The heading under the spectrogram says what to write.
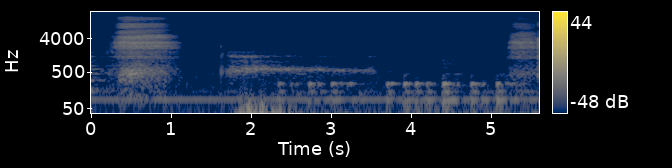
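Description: An airy, slow, deep breath drawn in through the nose, taken as a breathing exercise with a hand on the chest, lasts about a second, followed by quiet low hums and soft movement, then another inhale begins at the very end.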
